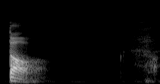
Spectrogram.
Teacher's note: जो जीभ आता है वो ऊपर वाला दांत में सटता है।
